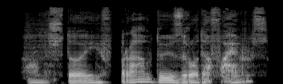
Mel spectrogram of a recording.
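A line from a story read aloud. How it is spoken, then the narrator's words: Whisper from behind. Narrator (Russian): шепотом раздалось за моей спиной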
